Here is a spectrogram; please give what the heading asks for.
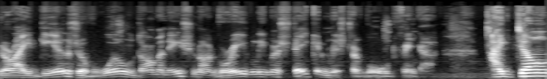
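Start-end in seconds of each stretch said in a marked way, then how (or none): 0.0-4.3 put-on lisping movie-star voice, much quieter. Trying out an impression with a line to Mister Goldfinger, use a Sean Connery lisp. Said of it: "leaning into the Sean lisp".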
